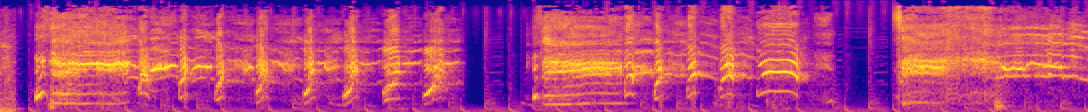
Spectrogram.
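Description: Bursts of laughter, quick 'ha-ha' syllables several a second, over background music, breaking off briefly about halfway through and again near the end.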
